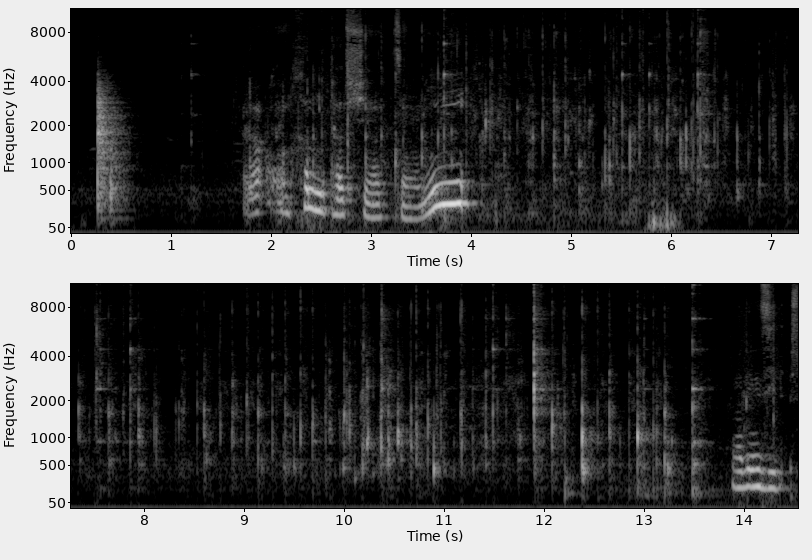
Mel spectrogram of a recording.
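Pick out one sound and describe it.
A fork whisks batter in a bowl with quick scraping clicks.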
